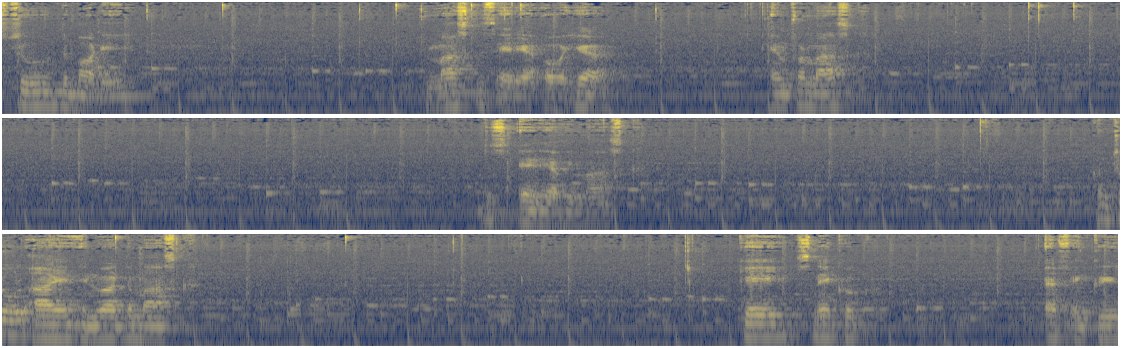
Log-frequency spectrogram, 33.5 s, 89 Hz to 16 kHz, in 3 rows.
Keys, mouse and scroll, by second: 1.7-2.2 scroll up 2, 2.2 middle click, 4.0 middle click, 4.4-4.7 scroll up 2, 4.7 shift+middle click, 5.2 middle click, 7.9 m, 9.5 shift+f, 10.7 click, 22.7 ctrl+i, 23.5 middle click, 24.4 KP_3, 25.8 shift+middle click, 29.8 k, 32.7 f.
